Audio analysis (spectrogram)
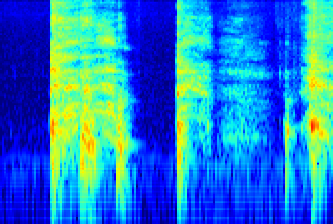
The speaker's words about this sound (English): I was really trying to suppress that cough that whole time because I could feel it building up. I'm so sorry that I didn't hit the pause button, but am I out of practice.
